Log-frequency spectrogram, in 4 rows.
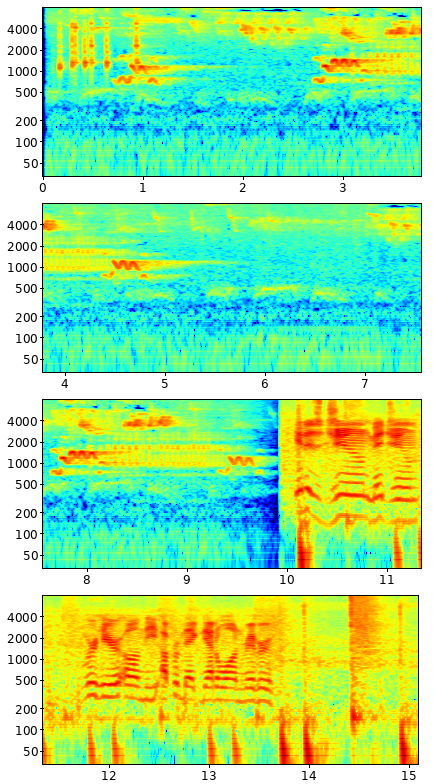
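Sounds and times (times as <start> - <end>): birds chirping and calling: 0.1 - 10.0.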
